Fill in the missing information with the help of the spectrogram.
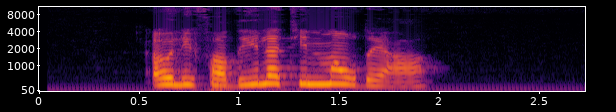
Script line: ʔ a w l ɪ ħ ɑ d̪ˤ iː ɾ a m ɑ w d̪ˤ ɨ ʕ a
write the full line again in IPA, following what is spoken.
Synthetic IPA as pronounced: ʔ a w l ɪ f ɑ d̪ˤ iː l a m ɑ w d̪ˤ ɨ ʕ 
